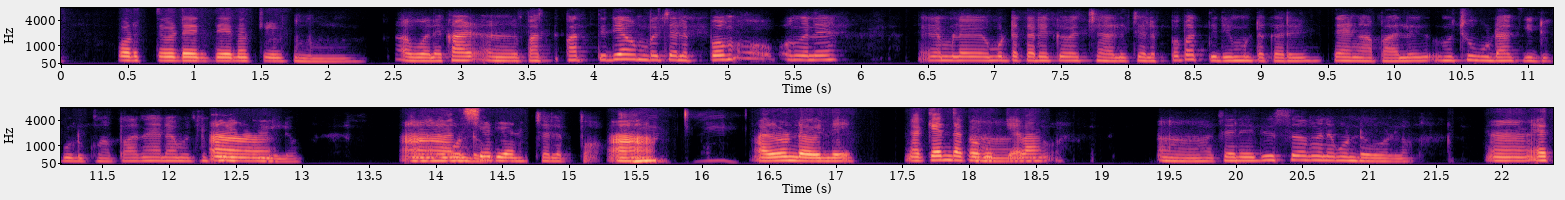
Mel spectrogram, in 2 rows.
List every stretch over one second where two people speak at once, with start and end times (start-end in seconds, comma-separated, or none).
none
